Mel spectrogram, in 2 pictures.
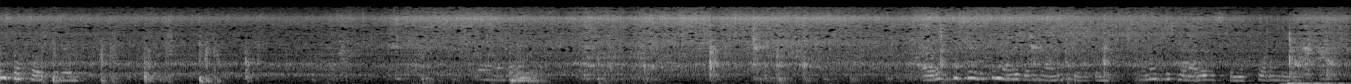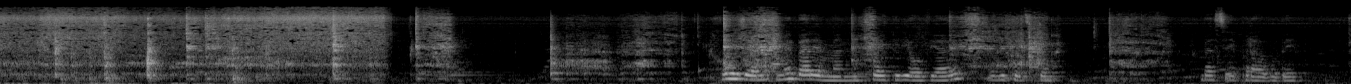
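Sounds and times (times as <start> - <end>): food sizzling in hot oil: 0.0 - 18.3, 18.9 - 25.4
metal spoon scraping a pot: 12.8 - 17.0, 17.6 - 18.2, 19.0 - 25.3.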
